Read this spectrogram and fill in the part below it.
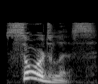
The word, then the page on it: swordless: British English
